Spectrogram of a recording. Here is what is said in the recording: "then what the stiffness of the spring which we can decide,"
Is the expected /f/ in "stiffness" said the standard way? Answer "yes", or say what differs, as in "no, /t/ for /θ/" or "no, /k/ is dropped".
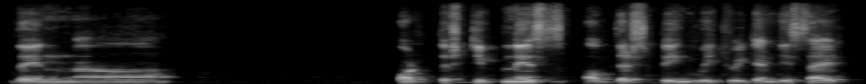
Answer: no, /p/ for /f/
